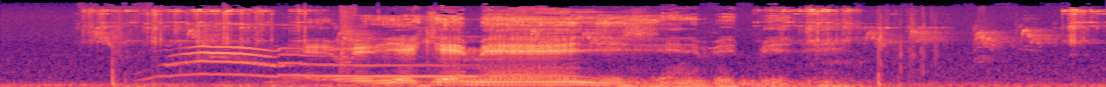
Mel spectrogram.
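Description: A cat lets out a long, drawn-out yowling meow that rises and then sinks, loud, followed by fainter scuffling and background noise.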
